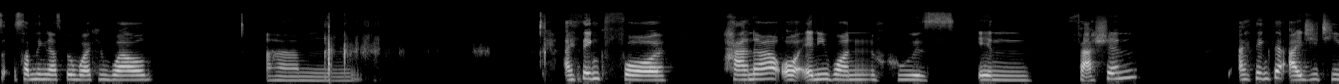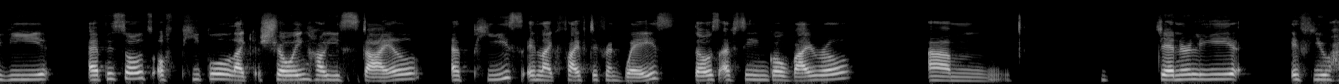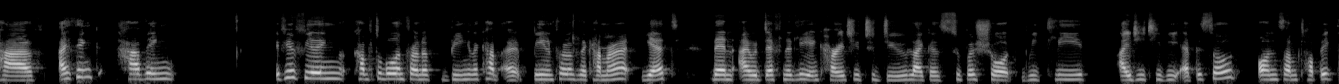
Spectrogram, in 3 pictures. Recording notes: one of the most recent live Q&A calls from inside the 'Instagram Secrets to Success' course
